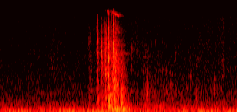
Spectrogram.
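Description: A door swings open with a soft whoosh.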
